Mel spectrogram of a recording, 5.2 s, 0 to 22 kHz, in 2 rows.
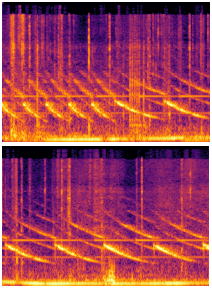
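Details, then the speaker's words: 2007 Ford Focus towed in with a no-start: falling electronic chirps about every half second over a low rumble; the faulty aftermarket alarm is sounding and preventing starting, and the fix is to disconnect it via its fuse or wiring. "This car come by tow truck, it doesn't want to start. Oh, and the alarm is messed up."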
